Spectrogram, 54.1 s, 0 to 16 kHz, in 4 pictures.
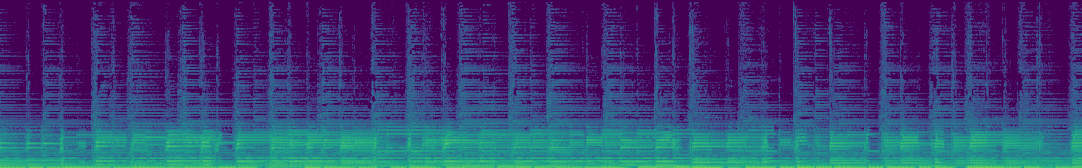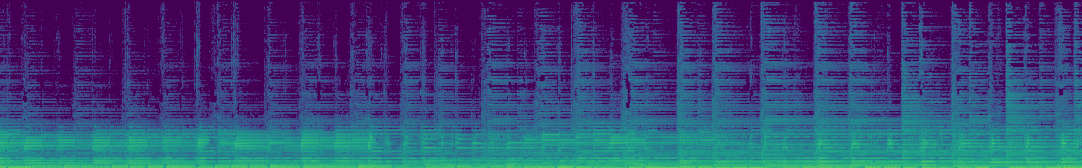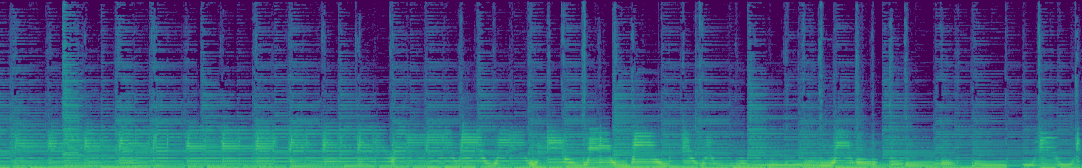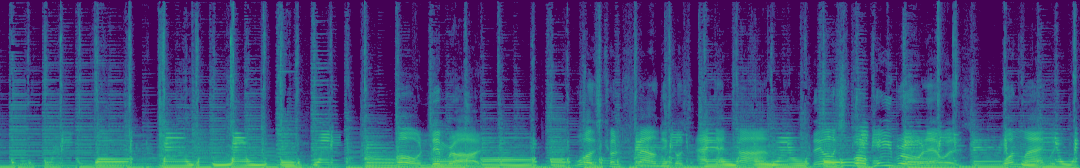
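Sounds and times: bass line: 0.0 - 54.0
guitars strummed and picked: 0.0 - 54.0
steady beat: 13.4 - 54.0.

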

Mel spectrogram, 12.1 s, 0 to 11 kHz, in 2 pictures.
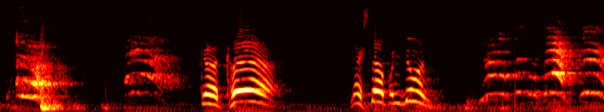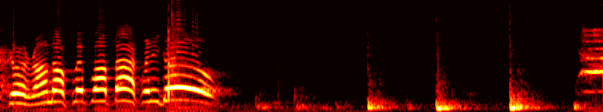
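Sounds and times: dull thuds on padded mats: 8.6 - 12.0.

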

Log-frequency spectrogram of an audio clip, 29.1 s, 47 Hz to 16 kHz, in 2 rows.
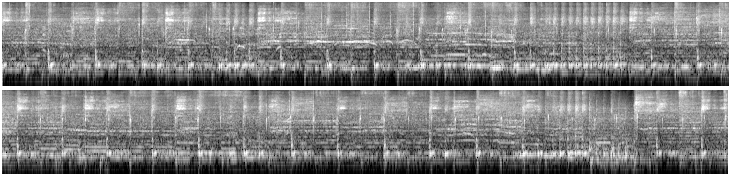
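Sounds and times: live band playing loudly: 0.0 - 29.0.

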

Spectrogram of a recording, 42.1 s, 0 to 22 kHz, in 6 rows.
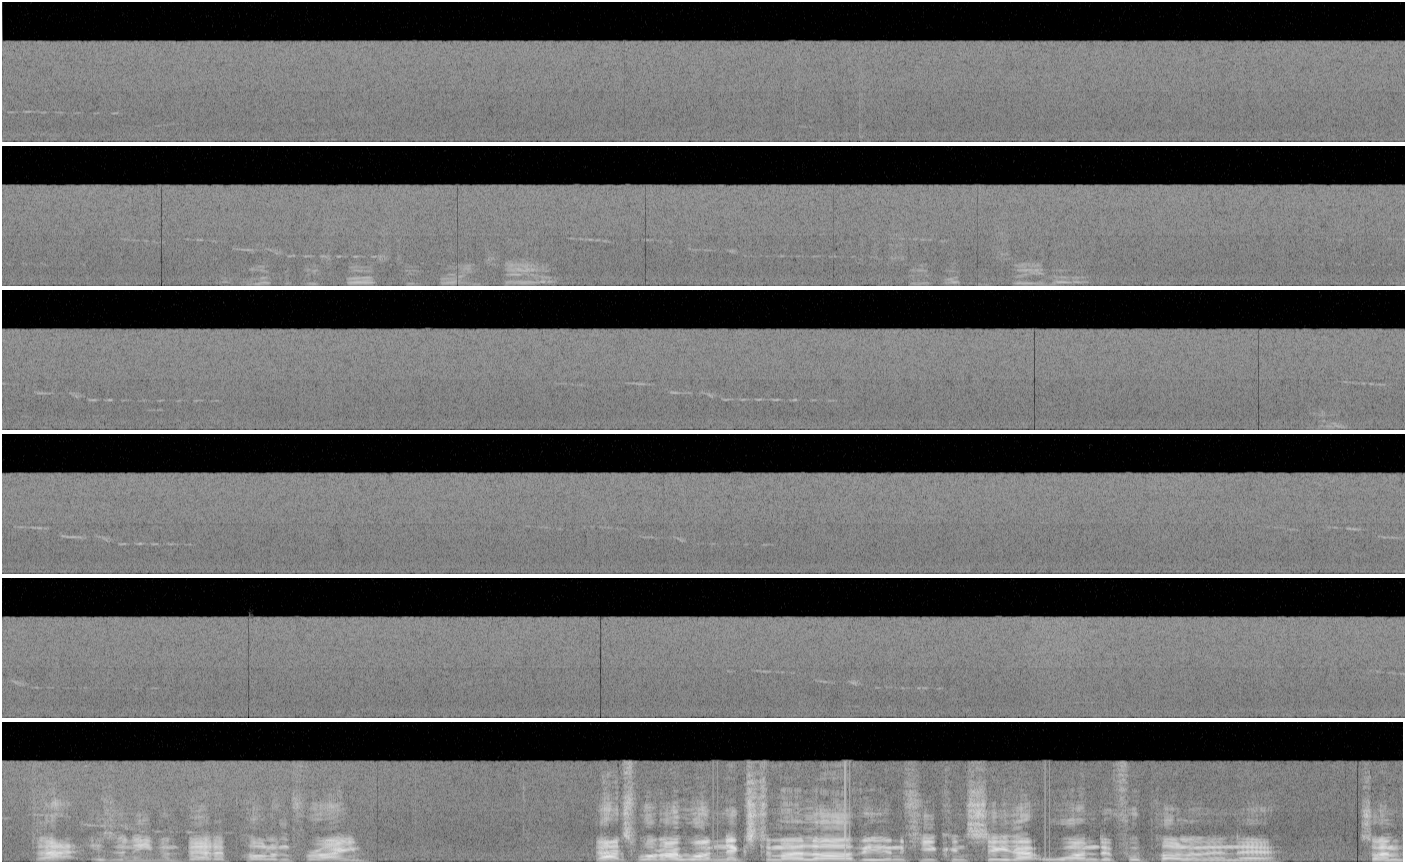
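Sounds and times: bees humming: 0.0 - 42.0.

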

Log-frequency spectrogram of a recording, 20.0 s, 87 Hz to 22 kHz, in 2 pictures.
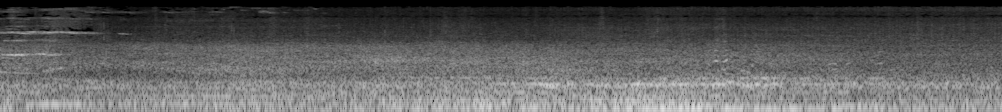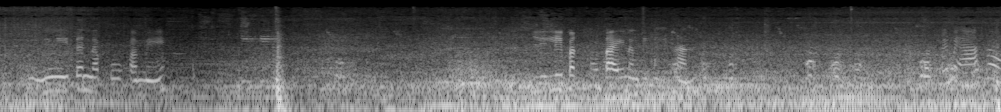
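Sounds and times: car engine and tyres rumbling: 0.0 - 20.0.

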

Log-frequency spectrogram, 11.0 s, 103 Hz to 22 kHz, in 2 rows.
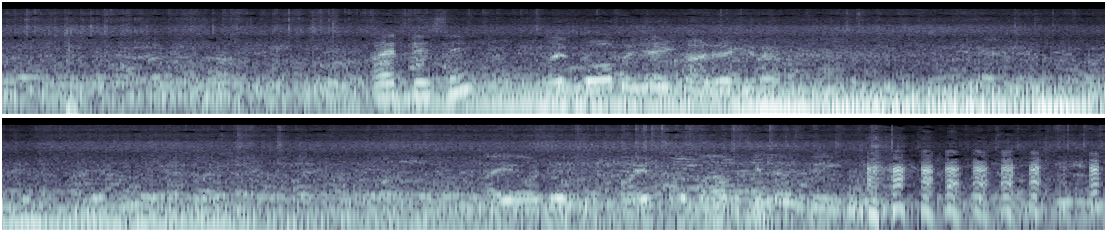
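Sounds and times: vehicle engine running: 0.0 - 9.8
chatter of voices: 0.0 - 11.0.

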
